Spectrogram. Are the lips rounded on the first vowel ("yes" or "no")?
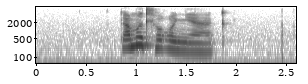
no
